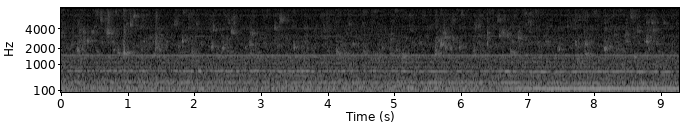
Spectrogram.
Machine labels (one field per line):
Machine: pump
